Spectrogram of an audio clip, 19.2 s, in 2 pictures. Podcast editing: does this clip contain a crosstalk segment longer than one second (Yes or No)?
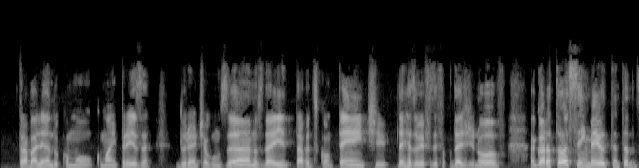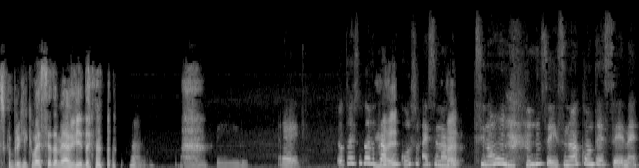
No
